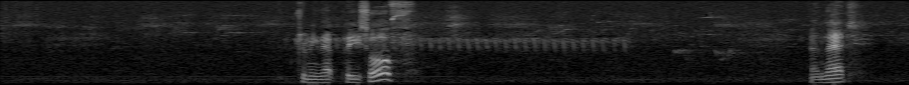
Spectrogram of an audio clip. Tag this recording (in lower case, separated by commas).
speech, bird call, outside, rural or natural, chirp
